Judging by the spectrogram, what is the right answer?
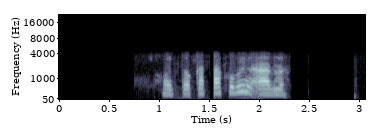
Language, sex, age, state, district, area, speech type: Santali, female, 18-30, Jharkhand, Seraikela Kharsawan, rural, conversation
